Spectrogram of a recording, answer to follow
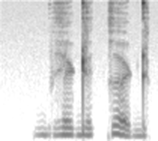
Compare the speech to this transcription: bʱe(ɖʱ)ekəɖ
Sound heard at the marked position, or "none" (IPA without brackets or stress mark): ɖ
